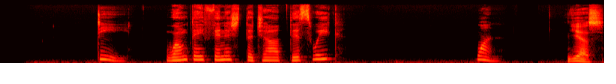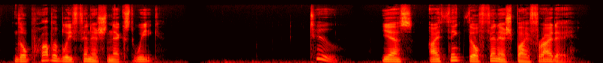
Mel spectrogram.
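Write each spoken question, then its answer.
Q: Won't they finish the job this week?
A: 2: Yes, I think they'll finish by Friday.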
